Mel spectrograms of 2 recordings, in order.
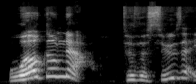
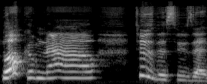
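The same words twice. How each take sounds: First: It is said in an ordinary speaking voice. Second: It is said in a showy announcer voice.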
